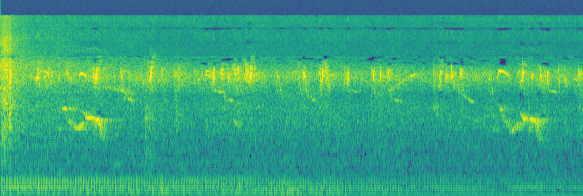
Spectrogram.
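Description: Small birds chirping faintly now and then, with short sweeping chirps about a second in and again near the end, over a steady low background hum.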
